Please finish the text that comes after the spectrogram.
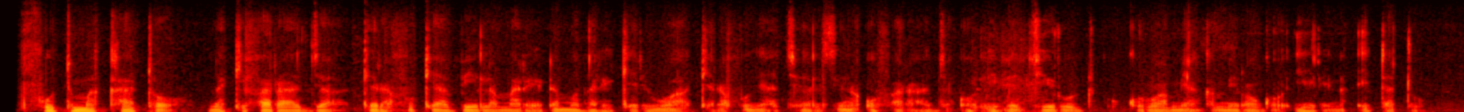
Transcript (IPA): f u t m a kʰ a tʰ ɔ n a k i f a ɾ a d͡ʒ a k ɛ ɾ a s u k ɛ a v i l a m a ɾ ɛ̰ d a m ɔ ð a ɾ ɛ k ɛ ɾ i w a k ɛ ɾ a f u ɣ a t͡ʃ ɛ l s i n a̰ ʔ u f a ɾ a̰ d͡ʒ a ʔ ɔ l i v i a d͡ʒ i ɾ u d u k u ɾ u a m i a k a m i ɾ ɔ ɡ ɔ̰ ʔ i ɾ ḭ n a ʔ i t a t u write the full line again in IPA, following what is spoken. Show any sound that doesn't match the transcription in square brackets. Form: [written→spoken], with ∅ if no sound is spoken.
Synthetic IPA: f u t m a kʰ a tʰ ɔ n a k i f a ɾ a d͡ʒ a k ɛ ɾ a [s→f] u k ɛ a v i l a m a ɾ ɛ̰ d a m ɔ ð a ɾ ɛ k ɛ ɾ i w a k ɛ ɾ a f u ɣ a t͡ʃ ɛ l s i n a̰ ʔ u f a ɾ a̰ d͡ʒ a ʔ ɔ l i v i a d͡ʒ i ɾ u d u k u ɾ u a m i a k a m i ɾ ɔ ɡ ɔ̰ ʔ i ɾ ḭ n a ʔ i t a t u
